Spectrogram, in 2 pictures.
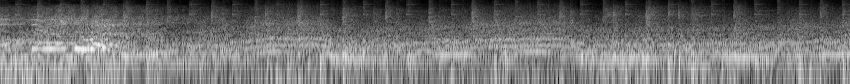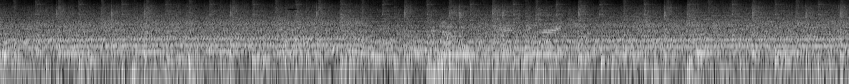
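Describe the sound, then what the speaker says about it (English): Race car engine revving through rising and falling pitch sweeps with tire squeal, from the Daytona arcade racing game, loud and continuous throughout with no talk over it. "Gentlemen, start your engine."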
